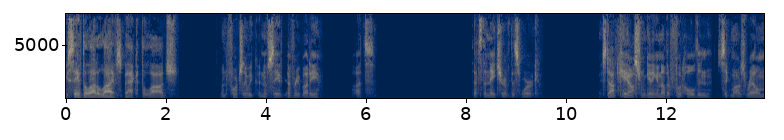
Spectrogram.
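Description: A raspy, put-on character voice moves at a moderate pace with long, frequent pauses. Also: man, very deep, low pitch for a man. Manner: measured, authoritative, commanding.

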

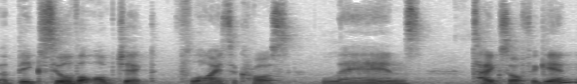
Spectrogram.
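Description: Fairly high-pitched and somewhat breathy, a man talks with an Australian accent. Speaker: UFO researcher. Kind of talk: lecture. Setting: stage with audience.

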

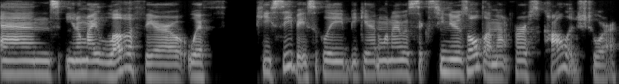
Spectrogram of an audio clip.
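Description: A woman with an American accent talks at a fairly quick pace in a fairly low pitch, with ordinary pitch variation. It is a plain, everyday voice over a quiet background. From southeastern Massachusetts. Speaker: history lecturer. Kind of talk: interview.

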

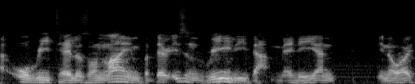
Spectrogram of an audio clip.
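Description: In an English accent, a man talks at a moderate pace with ordinary pitch variation. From England. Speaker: film distributor. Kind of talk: interview. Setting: video call.

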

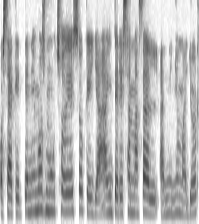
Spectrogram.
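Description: A somewhat breathy woman with a fairly high pitch and fairly even intonation at a moderate pace, in a dry, close sound with no echo. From Spain, Barcelona. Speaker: language learning product creator. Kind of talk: interview.

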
